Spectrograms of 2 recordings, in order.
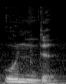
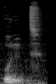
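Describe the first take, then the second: First: The final consonant is a soft d sound. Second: The final consonant is a hard t sound. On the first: The speaker calls it wrong. "You don't say und" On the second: The speaker calls it right. "you say und"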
